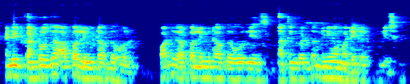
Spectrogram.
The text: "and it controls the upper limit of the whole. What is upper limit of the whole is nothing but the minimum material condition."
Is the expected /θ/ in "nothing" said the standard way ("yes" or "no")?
no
